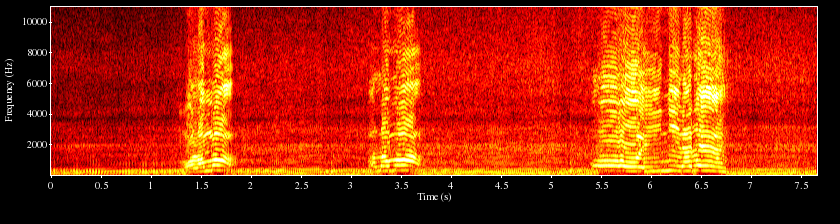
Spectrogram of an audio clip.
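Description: An X-Cape 1200 motorcycle engine idles steadily on a wet road and swells in short revs while a person speaks in brief bursts over it.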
